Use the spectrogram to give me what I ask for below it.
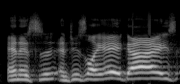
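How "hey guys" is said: high, loud friendly hail; calling out. Acted. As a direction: call across the water to friends. Jesus calling to the boat.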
